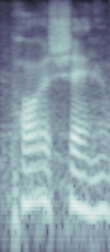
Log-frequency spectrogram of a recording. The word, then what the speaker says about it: Porsche: Porsche. Porsche. when you pronounce it in German.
